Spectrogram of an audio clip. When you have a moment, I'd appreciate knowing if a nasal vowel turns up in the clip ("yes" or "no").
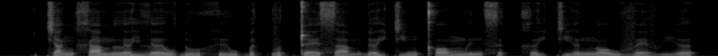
no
